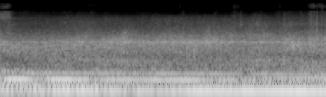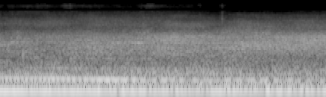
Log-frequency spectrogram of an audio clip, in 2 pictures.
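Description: Vehicle engine idling steadily: an even, low hum that holds throughout.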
